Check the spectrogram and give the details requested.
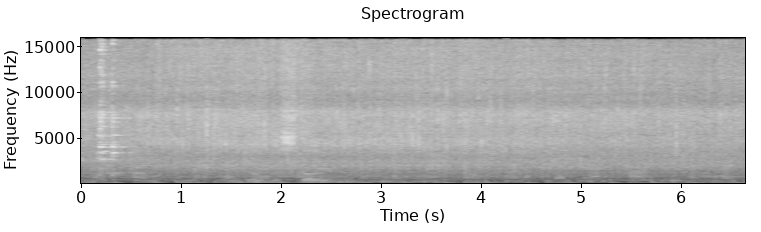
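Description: Onion, green pepper and mushrooms sizzling as they fry in oil in a pan, a steady hiss with two sharp clicks just after the start.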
